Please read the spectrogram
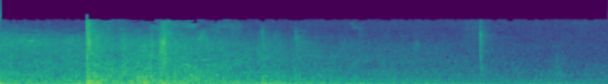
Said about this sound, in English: It's not clear if those are secondary explosions or if those are multiple rockets going into the building.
